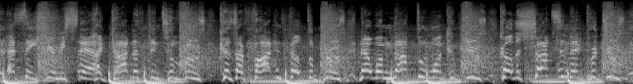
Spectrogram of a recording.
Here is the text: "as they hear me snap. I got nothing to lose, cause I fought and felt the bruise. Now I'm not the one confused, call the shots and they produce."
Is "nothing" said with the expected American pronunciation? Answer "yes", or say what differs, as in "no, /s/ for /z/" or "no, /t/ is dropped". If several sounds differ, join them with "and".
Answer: yes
